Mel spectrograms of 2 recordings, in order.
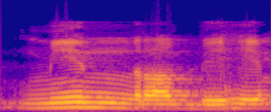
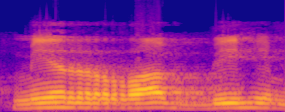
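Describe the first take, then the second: First: The n is kept before the r. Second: The n merges into the following r. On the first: The speaker calls it wrong. "bukan min rabbihim" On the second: The speaker calls it right.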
